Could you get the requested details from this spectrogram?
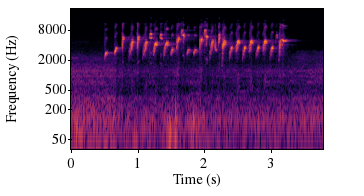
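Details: European goldfinch of field origin, aged six, singing on 26 December 2019: a sustained run of about thirty quick, bright twittering notes with liquid, bell-like quality, ending abruptly.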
